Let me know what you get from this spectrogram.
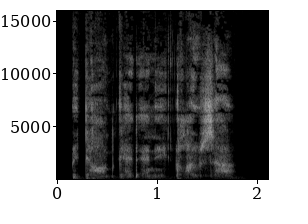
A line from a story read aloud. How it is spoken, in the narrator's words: Kasar whispered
